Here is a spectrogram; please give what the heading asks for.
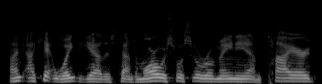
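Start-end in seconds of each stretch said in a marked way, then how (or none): none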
